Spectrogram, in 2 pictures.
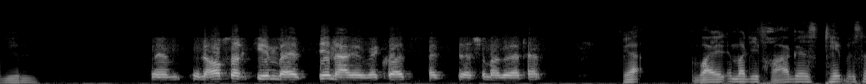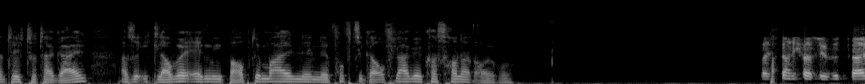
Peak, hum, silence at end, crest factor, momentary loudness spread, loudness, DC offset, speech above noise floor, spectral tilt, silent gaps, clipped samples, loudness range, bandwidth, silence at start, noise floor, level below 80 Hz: -12 dBFS; none; 0 s; 20 dB; 12 LU; -31 LUFS; under 0.1%; 34 dB; -6 dB/octave; none; under 0.1%; 10 LU; 8 kHz; 0 s; -65 dBFS; -56 dBFS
